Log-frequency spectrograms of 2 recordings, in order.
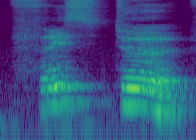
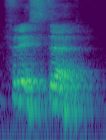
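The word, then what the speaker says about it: fyrstur: Sería fristur, fristur, fristur. No tiene tanta gracia, tiene que ser frister, ¿no? Frister. Es como una A corta.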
